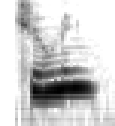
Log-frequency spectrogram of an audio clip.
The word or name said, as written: tuning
